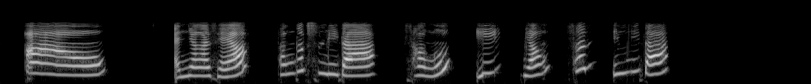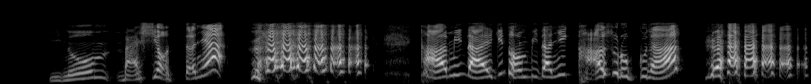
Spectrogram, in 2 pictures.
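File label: Korean, female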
